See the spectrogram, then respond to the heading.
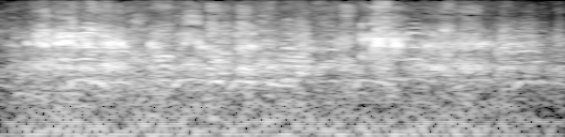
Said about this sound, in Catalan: Entre una munió d'ànecs, per exemple, els ànecs colls verds, que és una de les espècies més característiques del delta i que van per les llacunes també allà, on, on hi ha aigua a menjar.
